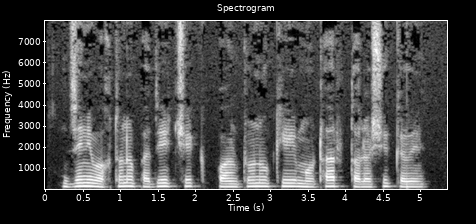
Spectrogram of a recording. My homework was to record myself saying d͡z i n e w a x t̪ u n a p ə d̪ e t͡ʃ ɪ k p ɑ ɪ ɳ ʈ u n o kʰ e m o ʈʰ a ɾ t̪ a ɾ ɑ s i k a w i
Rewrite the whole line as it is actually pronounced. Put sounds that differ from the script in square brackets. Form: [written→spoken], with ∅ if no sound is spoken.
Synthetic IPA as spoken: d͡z i n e w a x t̪ u n a p ə d̪ e t͡ʃ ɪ k p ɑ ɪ ɳ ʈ u n o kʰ e m o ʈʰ a ɾ t̪ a [ɾ→l] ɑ [s→ʃ] i k a w i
